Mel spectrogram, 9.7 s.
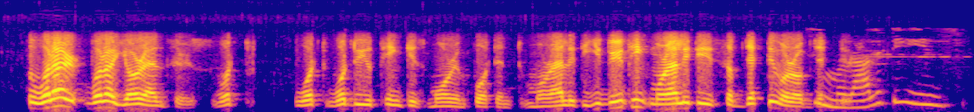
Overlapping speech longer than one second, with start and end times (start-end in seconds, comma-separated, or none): none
